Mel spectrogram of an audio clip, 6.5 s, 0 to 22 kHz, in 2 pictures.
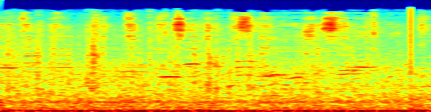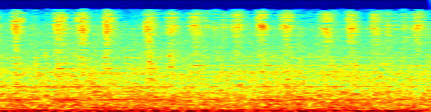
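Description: Cabin noise inside a 4x4 driving across a salt flat: a steady, loud low rumble of engine and tyres on the salt crust, with music and voices mixed in.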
